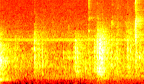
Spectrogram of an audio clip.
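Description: A few faint, wet mouth clicks and smacks from chewing a bite of sandwich and licking the fingers.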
